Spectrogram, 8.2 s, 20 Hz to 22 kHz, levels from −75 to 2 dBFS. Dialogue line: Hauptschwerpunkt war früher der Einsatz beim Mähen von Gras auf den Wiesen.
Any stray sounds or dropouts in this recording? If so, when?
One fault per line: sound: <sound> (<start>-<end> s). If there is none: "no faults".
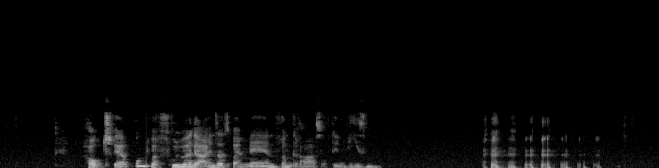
sound: laugh (6.0-7.6 s)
